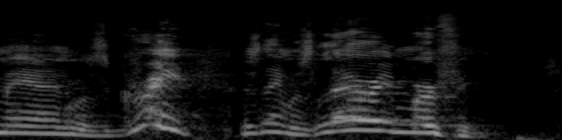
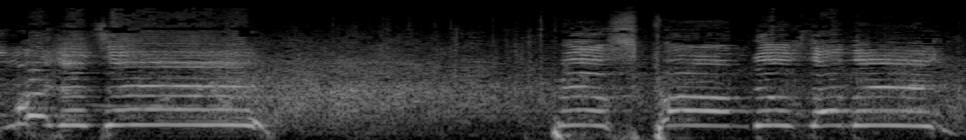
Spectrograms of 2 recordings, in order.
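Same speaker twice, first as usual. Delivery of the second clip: panicked shouting; 10 semitones higher, slower than usual. Pretend. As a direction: yell like a fire alarm. Dick voiced yelling in the fire.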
